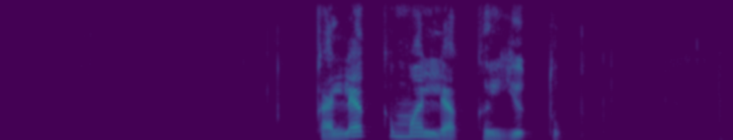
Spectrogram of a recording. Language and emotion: Russian, positive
